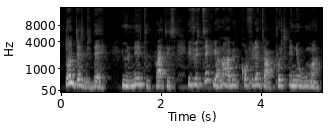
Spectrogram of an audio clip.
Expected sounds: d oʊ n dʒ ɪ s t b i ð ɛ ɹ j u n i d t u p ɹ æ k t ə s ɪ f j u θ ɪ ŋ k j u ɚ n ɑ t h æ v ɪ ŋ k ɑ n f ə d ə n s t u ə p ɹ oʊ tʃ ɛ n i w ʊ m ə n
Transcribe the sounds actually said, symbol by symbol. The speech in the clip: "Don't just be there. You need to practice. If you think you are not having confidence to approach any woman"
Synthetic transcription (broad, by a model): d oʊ n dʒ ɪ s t b i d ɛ j u n i d t u p ɹ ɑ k t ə s ɪ f j u t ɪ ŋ k j u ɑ n ɑ t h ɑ v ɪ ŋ k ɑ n f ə d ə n t u ə p ɹ oʊ tʃ ɛ n i w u m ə n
